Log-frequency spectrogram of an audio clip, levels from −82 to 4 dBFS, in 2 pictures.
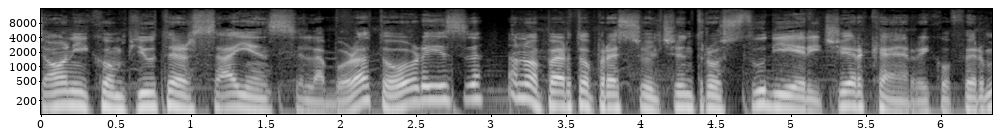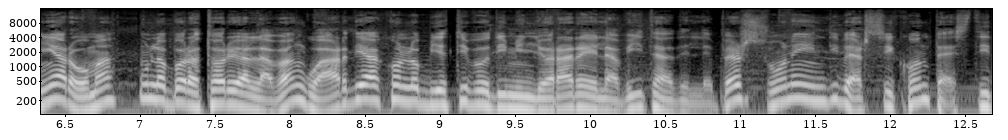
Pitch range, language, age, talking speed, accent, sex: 110-160 Hz, Italian, 30-49, 140 wpm, native, male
